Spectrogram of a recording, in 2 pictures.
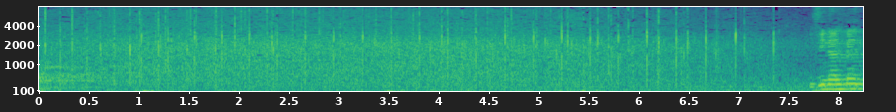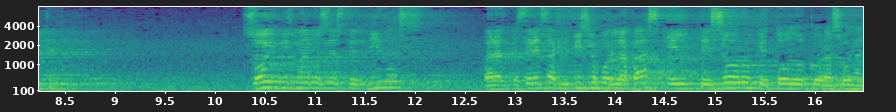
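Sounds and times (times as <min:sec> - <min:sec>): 
audience applause: 0:00.0 - 0:07.4
speech: 0:07.8 - 0:08.7, 0:10.4 - 0:12.1, 0:12.7 - 0:16.4.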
